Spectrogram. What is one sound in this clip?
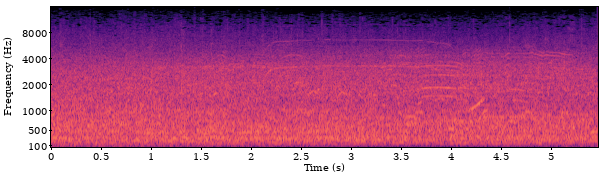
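A large crowd murmurs steadily in a stadium.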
